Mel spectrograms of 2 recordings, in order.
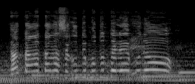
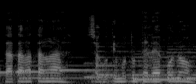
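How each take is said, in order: First: It is said seriously, in an angry tone. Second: It is said lightly, without real anger.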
